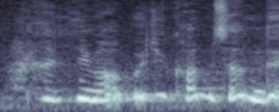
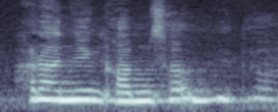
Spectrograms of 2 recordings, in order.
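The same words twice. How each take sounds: First: Fervent thanks. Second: Grateful prayer. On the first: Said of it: "했더니". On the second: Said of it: "그러면서". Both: Retold or imitated.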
